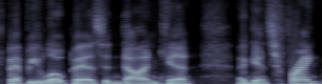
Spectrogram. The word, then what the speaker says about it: Lopes: And it's not uh it's spelled Pepe Lopes, but that's Pepe Lopez and Don Kent against Frank Monty and Steve Kovac.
